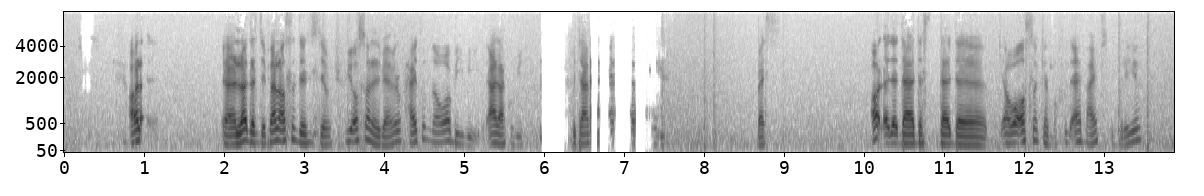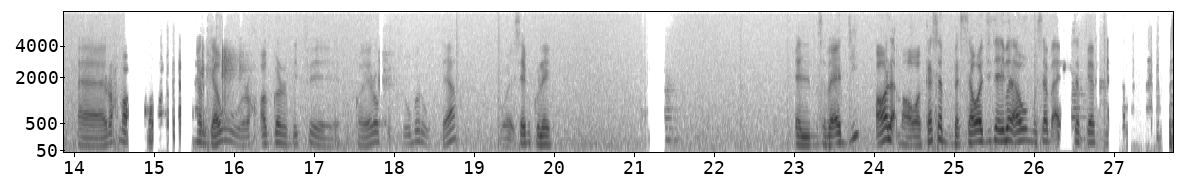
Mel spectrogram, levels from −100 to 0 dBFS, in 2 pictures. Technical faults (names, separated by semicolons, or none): other side's voice leaking through; speech suppressed in double talk; background gated by the echo canceller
